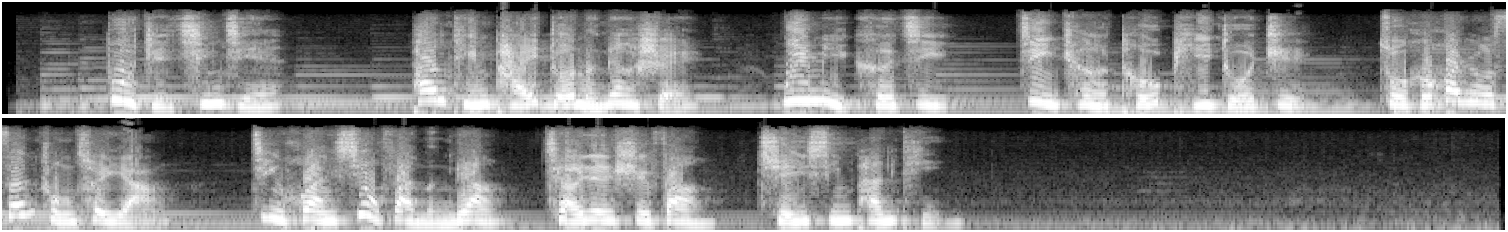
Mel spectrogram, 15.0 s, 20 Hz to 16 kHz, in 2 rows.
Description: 女155-洗发水广告_音频
女155-洗发水广告-音频.mp3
